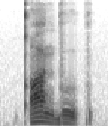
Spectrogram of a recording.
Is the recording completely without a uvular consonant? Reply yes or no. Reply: no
